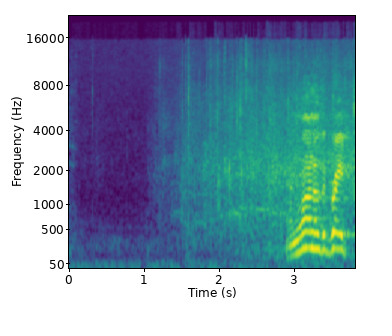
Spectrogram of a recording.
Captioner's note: applause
